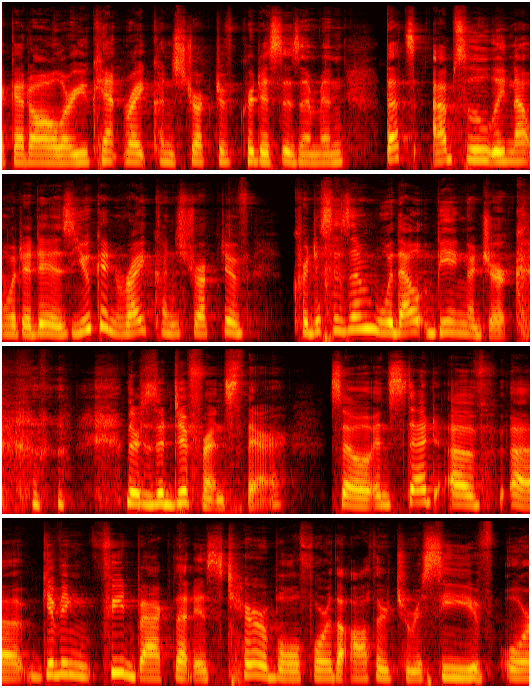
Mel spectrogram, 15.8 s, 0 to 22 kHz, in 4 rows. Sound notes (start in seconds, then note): 7.8 laughs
